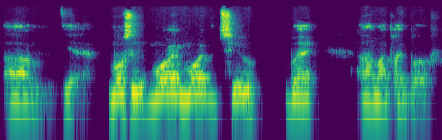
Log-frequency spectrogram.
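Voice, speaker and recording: A young man from North Carolina, a college basketball player answering interview questions in a relaxed, rambling way full of fillers and restarts. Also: deep voice, unhurried, slightly rough, low-quality recording. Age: young adult.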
